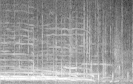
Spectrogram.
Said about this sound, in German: Applaus und viele erleichterte Gesichter.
